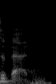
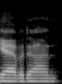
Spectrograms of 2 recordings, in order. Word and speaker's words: Abaddon: It's hard. It is spelled Abaddon. It's just easier to say Abaddon.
